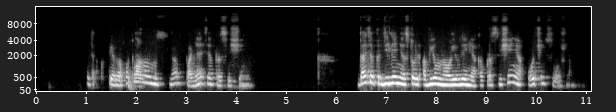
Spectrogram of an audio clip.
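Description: A woman speaks calmly into a microphone, heard as if in an online lesson.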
